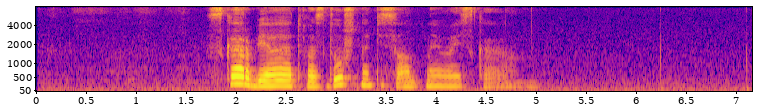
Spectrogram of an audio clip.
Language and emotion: Russian, sad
